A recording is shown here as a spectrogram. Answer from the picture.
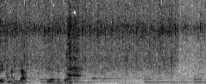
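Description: Fish pieces sizzling as they shallow-fry in oil on a flat tawa, with a steel spatula scraping and turning them in the first moments.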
